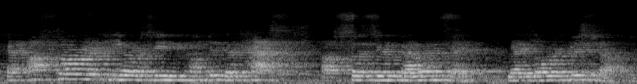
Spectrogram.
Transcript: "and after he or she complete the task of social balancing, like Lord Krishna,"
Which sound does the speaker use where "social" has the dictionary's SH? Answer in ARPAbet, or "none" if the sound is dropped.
S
